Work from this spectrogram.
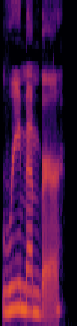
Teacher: clap when you say the stressed syllable. For example, remember. Clap on mem. Then say it a little faster, still keeping the same rhythm.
